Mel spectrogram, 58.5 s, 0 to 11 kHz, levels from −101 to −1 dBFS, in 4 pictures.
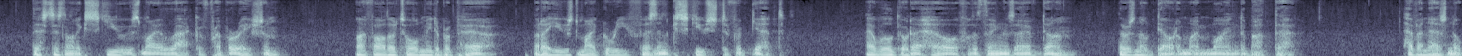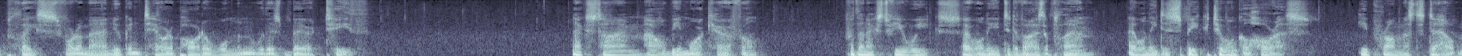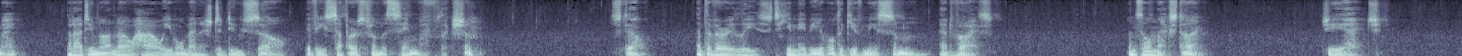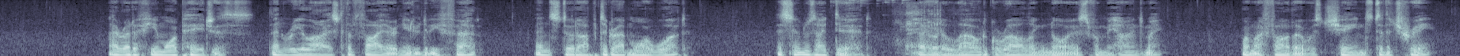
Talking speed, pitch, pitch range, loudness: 180 wpm, 85 Hz, 80-95 Hz, -20 LUFS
